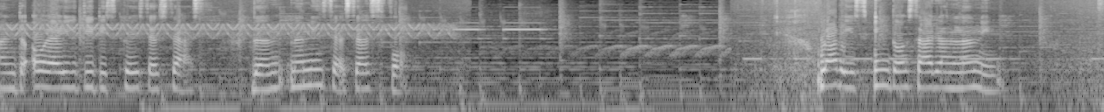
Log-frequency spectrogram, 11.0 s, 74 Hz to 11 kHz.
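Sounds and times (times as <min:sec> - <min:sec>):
burglar alarm siren warbling: 0:00.0 - 0:10.4.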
